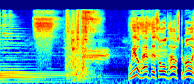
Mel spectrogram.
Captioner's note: boards Clatter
